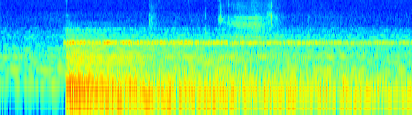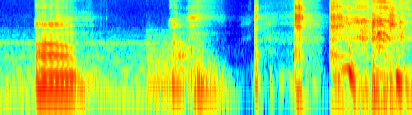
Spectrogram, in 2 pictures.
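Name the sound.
coughing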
